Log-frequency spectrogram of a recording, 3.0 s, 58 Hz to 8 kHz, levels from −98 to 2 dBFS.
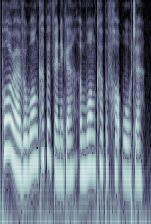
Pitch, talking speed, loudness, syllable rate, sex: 205 Hz, 235 wpm, -17 LUFS, 6.4 syllables/s, female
